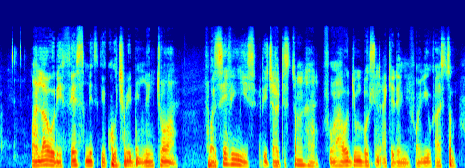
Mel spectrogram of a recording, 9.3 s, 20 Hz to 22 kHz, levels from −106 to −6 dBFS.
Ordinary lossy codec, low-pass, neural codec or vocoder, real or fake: none; none; codec, 24 kHz, 1 kbps, SNAC; fake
